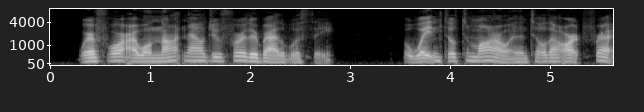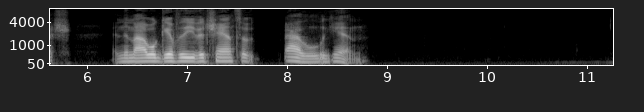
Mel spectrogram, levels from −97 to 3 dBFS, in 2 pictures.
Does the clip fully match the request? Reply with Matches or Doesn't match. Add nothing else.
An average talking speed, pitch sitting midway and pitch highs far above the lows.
Doesn't match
